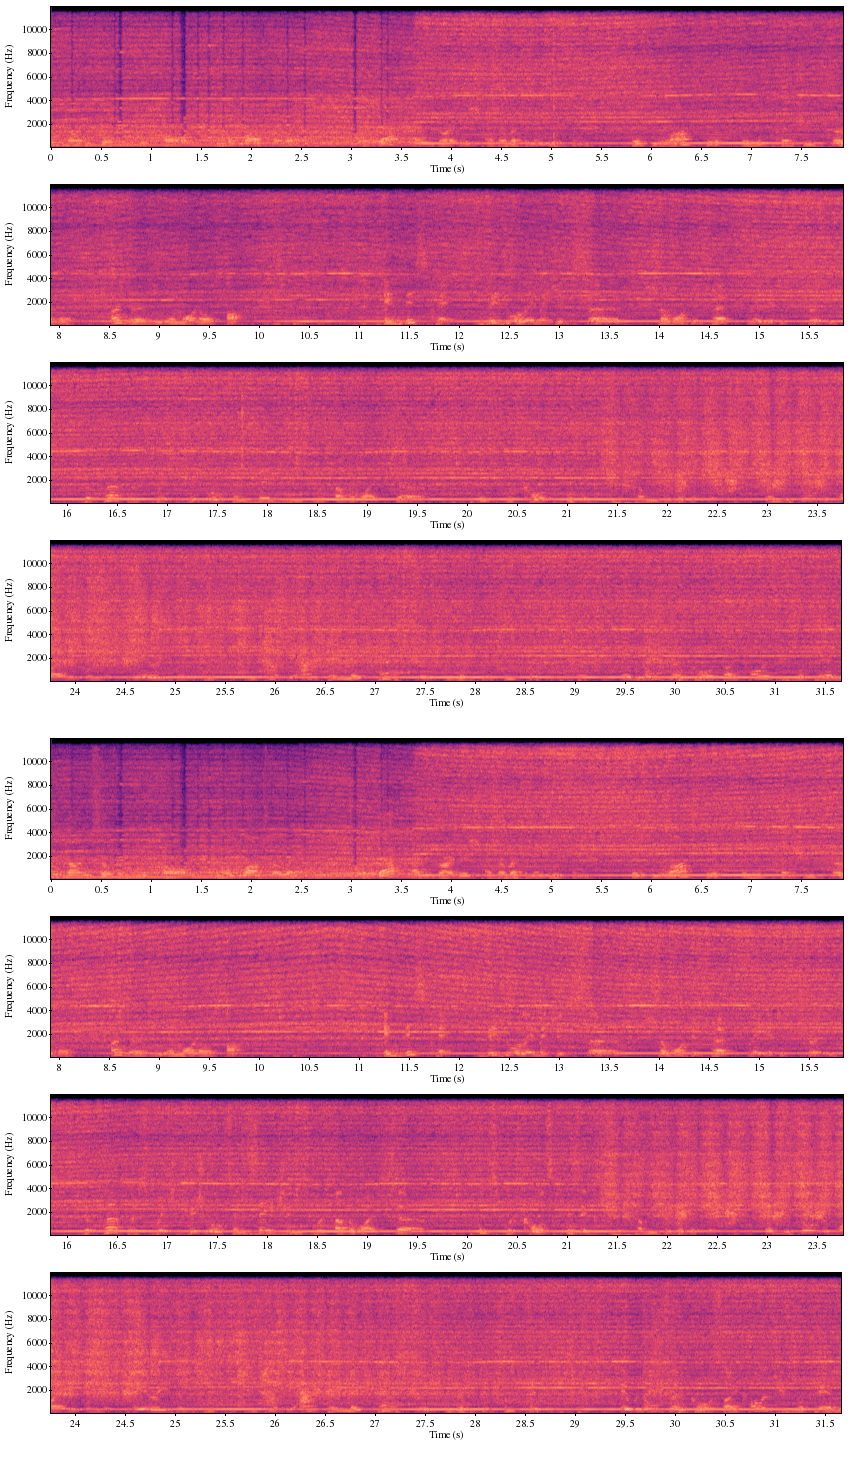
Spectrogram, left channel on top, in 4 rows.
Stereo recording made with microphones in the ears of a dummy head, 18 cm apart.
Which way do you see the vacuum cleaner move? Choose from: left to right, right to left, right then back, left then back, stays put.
right then back.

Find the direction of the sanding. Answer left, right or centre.
centre.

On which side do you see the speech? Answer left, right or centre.
right.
